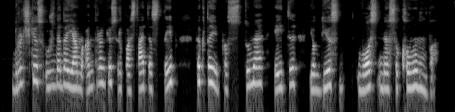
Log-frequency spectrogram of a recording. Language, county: Lithuanian, Kaunas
